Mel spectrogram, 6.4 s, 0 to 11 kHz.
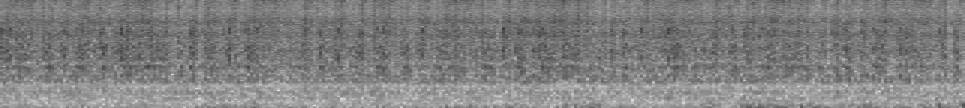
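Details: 1993 Ford F-250 7.3L IDI diesel after sitting since Monday: a loud, steady idle with a hard, rattly clatter over the rumble. The injection pump was checked and confirmed out of time, and the engine smokes heavily.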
